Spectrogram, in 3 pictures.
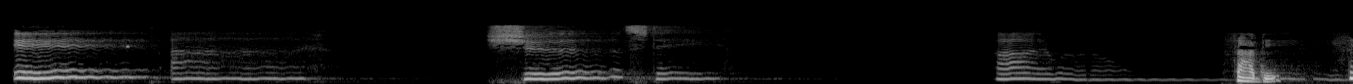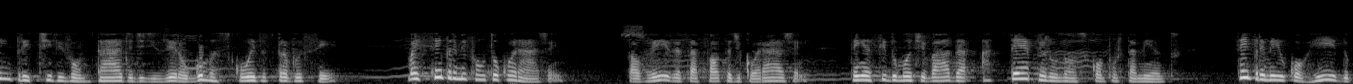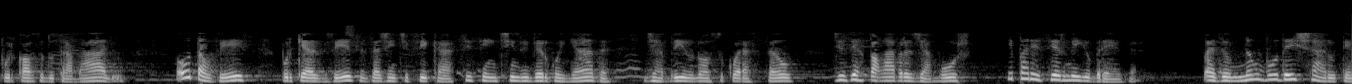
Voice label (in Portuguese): Eu Te Amo Feminino; Telemensagens 2017; Românticas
